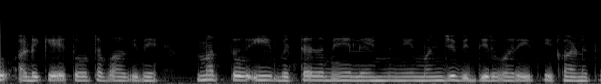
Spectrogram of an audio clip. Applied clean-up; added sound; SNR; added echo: none; none; none; none.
